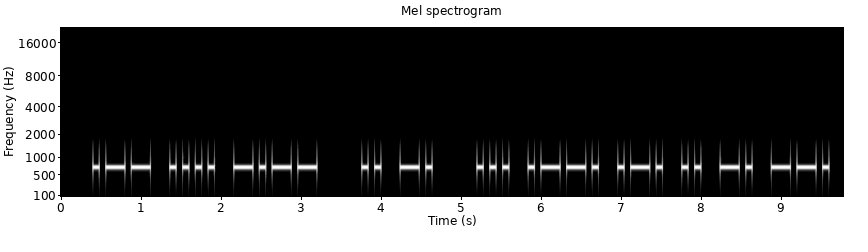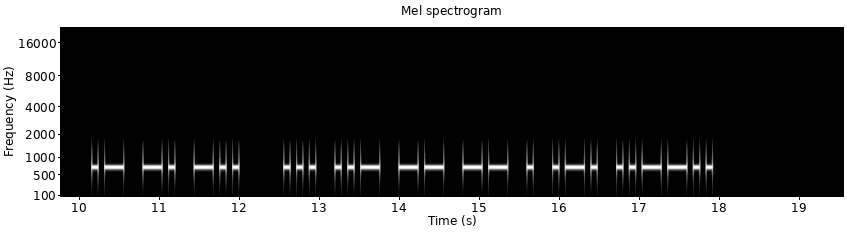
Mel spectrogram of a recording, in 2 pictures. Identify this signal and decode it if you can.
Morse code, heard as a keyed tone, about 15 wpm, 700 Hz. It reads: WHY IN SPRING AND SUMMER?
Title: Sentences from Top 1200 Words 15wpm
